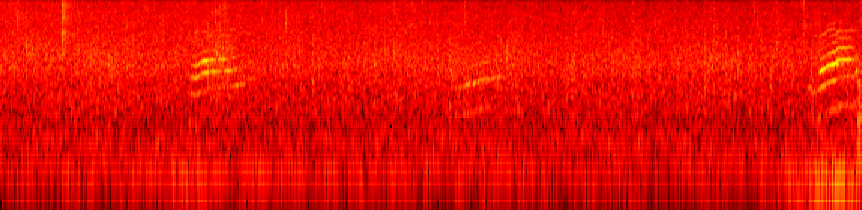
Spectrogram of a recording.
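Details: Maine Coon cat indoors during a thunderstorm with lightning, giving three short high meows spaced a couple of seconds apart over steady rain noise, the last one clearer and rising.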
